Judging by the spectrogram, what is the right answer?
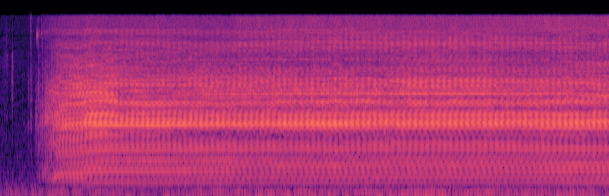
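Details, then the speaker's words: Cordless T-outliner trimmer with GTX T-blade, as it sounded in its first months: steady even buzzing hum at constant pitch, no rattle or knocking, quieter than the bevel blade; normal trimmer hum. "it was perfect it was a home it was a lot it wasn't as loud as the the bevel trim but it's this is the t blade they fixed up we got a little quieter"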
